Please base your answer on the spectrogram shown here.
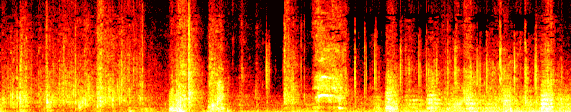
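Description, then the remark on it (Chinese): A husky acting in a film scene opposite actor Dou Xiao pants in quick, breathy bursts that rise and fall unevenly, with a short high-pitched whine partway through and some soft shuffling and knocking underneath; no one speaks. “跟窦骁对戏的哈士奇表现出了一条狗的正常反应，但其实，在汪星人界也有演技派的存在。”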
